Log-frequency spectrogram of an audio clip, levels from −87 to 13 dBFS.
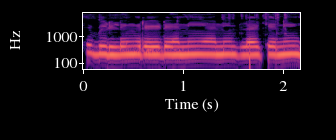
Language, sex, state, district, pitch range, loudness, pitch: Marathi, female, Maharashtra, Nagpur, 210-215 Hz, -21 LUFS, 215 Hz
